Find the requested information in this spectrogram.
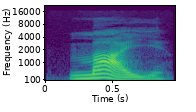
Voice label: "maj", Swedish

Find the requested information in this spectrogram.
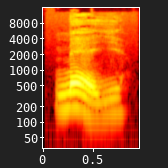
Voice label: "mig", Swedish

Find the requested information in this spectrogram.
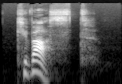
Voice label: "kvast", Swedish

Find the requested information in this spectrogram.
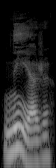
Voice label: "ner", swedish

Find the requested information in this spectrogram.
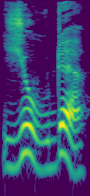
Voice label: "gjorde", Swedish

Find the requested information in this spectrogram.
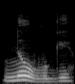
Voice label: "nog", Swedish

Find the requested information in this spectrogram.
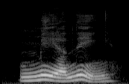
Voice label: "mening", Swedish

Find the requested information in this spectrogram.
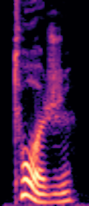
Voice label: "torr", Swedish

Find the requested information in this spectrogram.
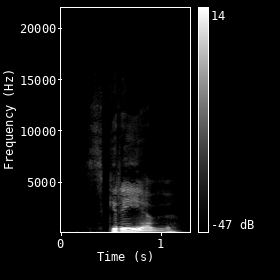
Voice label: "skrev", Swedish

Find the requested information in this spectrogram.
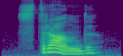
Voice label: "strand", Swedish

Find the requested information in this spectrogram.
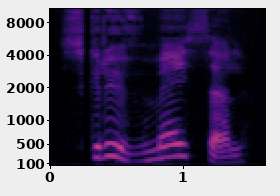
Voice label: "skruvmejsel", Swedish

